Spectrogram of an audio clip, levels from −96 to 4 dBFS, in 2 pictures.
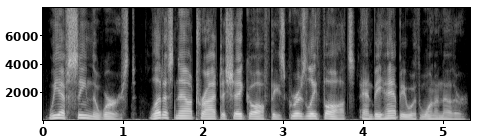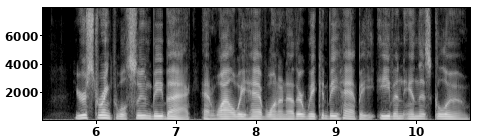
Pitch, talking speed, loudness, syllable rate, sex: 140 Hz, 230 wpm, -18 LUFS, 5.5 syllables/s, male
